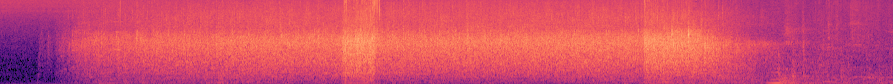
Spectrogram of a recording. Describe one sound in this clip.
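A large audience applauds in an echoing concert hall.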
